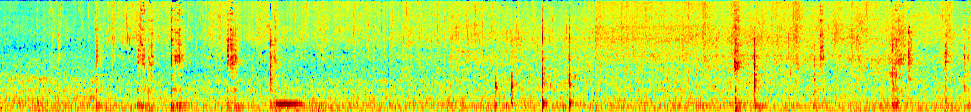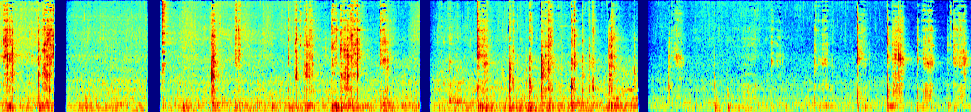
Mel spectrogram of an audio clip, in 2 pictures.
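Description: Onions and tomatoes frying in oil in a clay pot, with a steady sizzle, while a metal ladle stirs them and scrapes and clicks against the clay; the clicks are the loudest sounds. The sound cuts off abruptly several times.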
